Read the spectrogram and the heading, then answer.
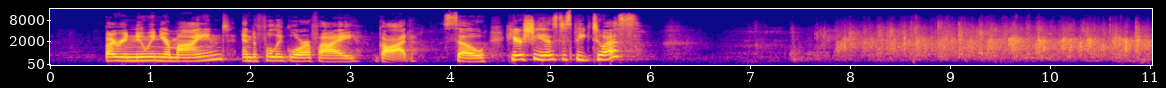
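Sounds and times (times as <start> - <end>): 
speech: 0.6 - 6.0
audience applause: 7.6 - 11.0.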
